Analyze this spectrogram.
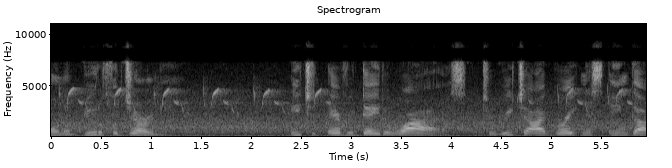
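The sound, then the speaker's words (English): Birdsong of short, bright, high chirps recurs throughout beneath a voice speaking steadily in the foreground. “Just as you hear that beautiful bird singing, that's what we headed to.”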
